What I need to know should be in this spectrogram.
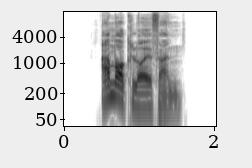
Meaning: dative plural of Amokläufer
- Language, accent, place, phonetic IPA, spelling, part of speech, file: German, Germany, Berlin, [ˈaːmɔkˌlɔɪ̯fɐn], Amokläufern, noun, De-Amokläufern.ogg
